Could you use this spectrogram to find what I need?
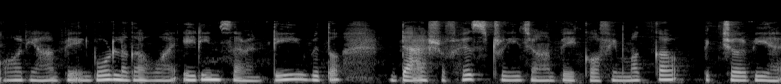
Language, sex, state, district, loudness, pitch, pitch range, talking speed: Hindi, female, Bihar, East Champaran, -24 LUFS, 195 Hz, 185-210 Hz, 185 wpm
